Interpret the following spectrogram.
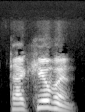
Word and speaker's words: Tyumen: Tyumen. Tyumen. How do you pronounce it? Tyumen.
